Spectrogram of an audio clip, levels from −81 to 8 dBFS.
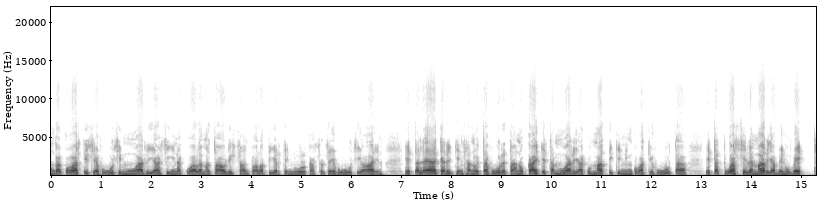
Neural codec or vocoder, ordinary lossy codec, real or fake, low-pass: vocoder, 48 kHz, 128 mel bands, Vocos; none; fake; 19.8 kHz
